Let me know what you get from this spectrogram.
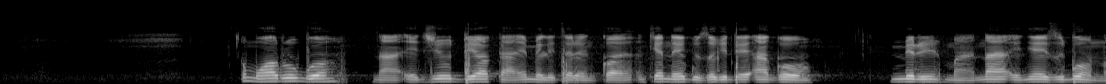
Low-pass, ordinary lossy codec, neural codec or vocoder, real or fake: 7.2 kHz; none; none; real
